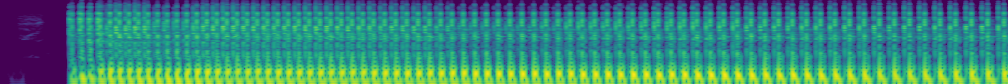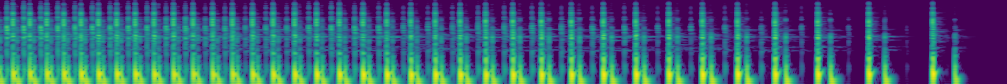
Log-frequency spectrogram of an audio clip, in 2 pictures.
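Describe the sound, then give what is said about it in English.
A spinning prize wheel clicks against its pointer, a dense rapid ratchet that gradually slows into widely spaced single clicks before stopping; no voices are heard. “I'm going to spin the wheel.”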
